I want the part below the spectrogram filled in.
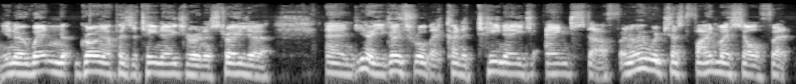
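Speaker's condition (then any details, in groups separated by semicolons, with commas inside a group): Cleft lip and palate; time with an orthodontist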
